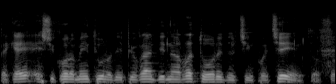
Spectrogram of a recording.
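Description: In a quiet background, a man's medium-pitched voice comes through. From Piedmont, Castelnuovo Scrivia; Piedmont. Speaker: local historian and author; talk show guest. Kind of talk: talk show interview. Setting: stage with audience. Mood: calm, lightly amused. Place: hall. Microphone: handheld.

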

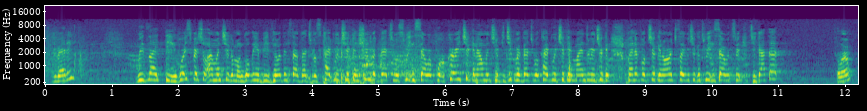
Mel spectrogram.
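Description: A high-pitched woman talks at a very fast pace with fairly even intonation. Noticeable background noise is present. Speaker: comedian. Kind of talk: rapid-fire comic reading. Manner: extremely fast. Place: studio.

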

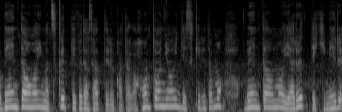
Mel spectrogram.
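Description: A woman talks at a fairly quick pace with lively intonation, her fairly high voice somewhat breathy and dark, mellow in tone. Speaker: cooking class instructor. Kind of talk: solo talk to viewers. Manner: polite, formal.

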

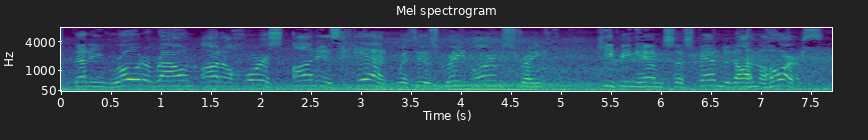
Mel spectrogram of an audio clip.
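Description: Over loud background noise, the voice comes through dry with no echo at a fairly slow pace. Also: man. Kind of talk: casual vlog storytelling. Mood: proud, warm. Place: open country.

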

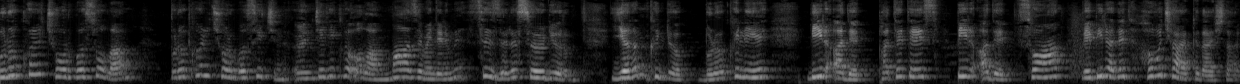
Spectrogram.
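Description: A woman is speaking with a high pitch. Her pace is moderate. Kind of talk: cooking tutorial. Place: kitchen.

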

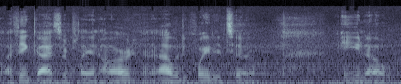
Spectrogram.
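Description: Loud noise fills the background. Over it, a man talks fairly quickly. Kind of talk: interview answer. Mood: calm, reflective. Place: hall. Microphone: handheld.

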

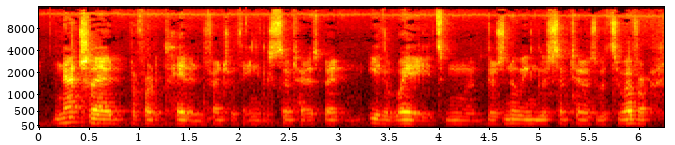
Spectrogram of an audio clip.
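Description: This is a man's voice. He speaks at a fairly quick pace. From Canada. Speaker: YouTuber doing product unboxing. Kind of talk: unboxing video narration. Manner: casual with frequent fillers and hesitations. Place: home room. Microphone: phone near.

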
